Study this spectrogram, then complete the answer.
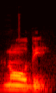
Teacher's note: যদিও নর সাথে অ আছে, কিন্তু আমরা উচ্চারণ পাচ্ছি নো, ওকার দিয়ে পাচ্ছি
